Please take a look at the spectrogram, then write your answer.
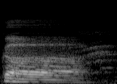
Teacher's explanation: कंठ के ऊपर उंगली रख के बोलो क। अब कंठ के द्वारा आवाज आएगी।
